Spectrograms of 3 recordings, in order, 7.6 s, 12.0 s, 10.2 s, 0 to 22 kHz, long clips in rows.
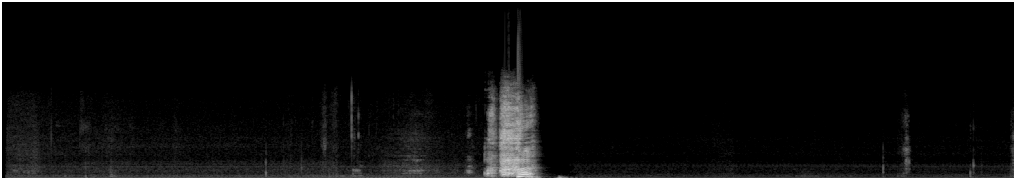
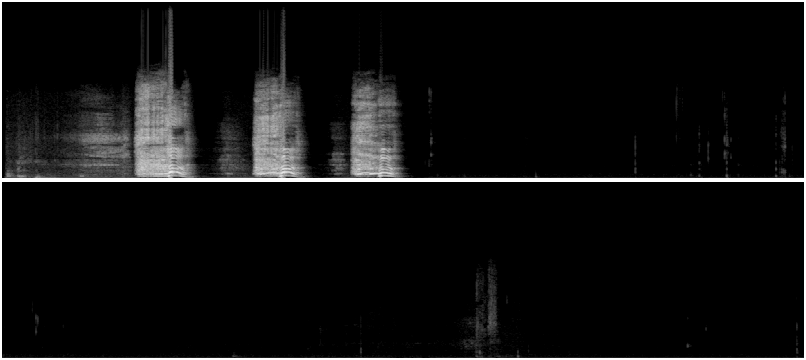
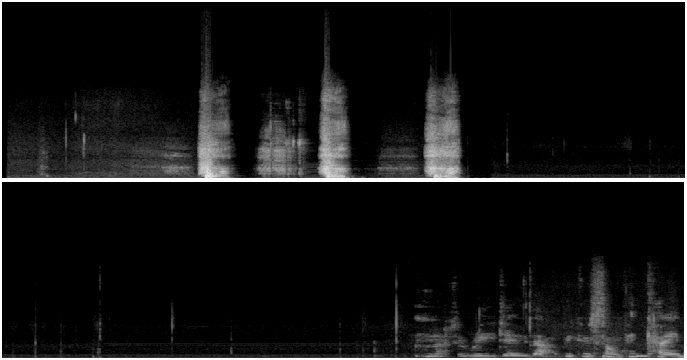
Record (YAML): cough_length: 7.6 s
cough_amplitude: 32742
cough_signal_mean_std_ratio: 0.16
three_cough_length: 12.0 s
three_cough_amplitude: 32768
three_cough_signal_mean_std_ratio: 0.24
exhalation_length: 10.2 s
exhalation_amplitude: 32768
exhalation_signal_mean_std_ratio: 0.2
survey_phase: beta (2021-08-13 to 2022-03-07)
age: 65+
gender: Male
wearing_mask: 'No'
symptom_none: true
smoker_status: Never smoked
respiratory_condition_asthma: false
respiratory_condition_other: false
recruitment_source: REACT
submission_delay: 2 days
covid_test_result: Negative
covid_test_method: RT-qPCR
influenza_a_test_result: Negative
influenza_b_test_result: Negative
